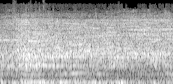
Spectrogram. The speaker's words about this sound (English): Complete cheering and chaos. Argentina won. Lionel Messi ended his career with a bang.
